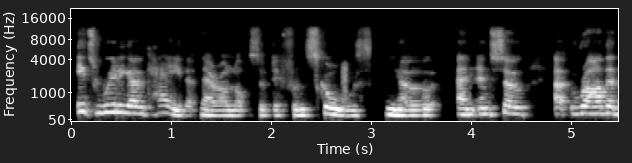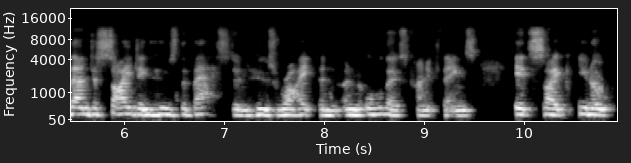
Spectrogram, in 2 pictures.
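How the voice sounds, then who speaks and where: Female interview guest, low register, thoughtful and searching delivery with repeated words. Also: normal speed. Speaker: interviewed author. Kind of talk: reflective interview conversation.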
